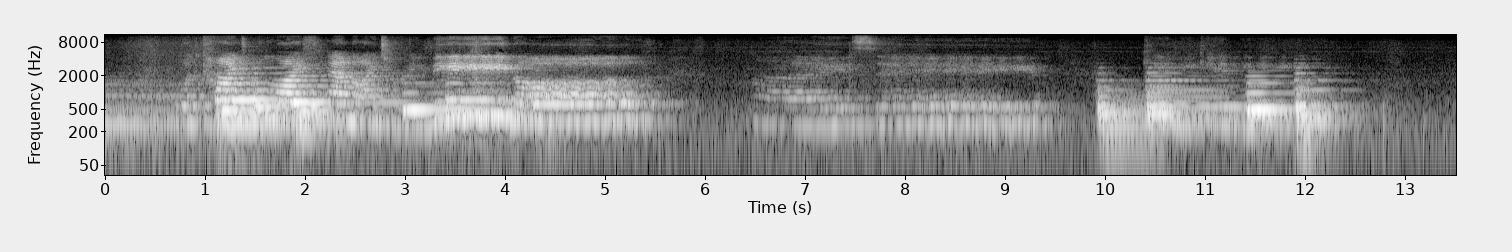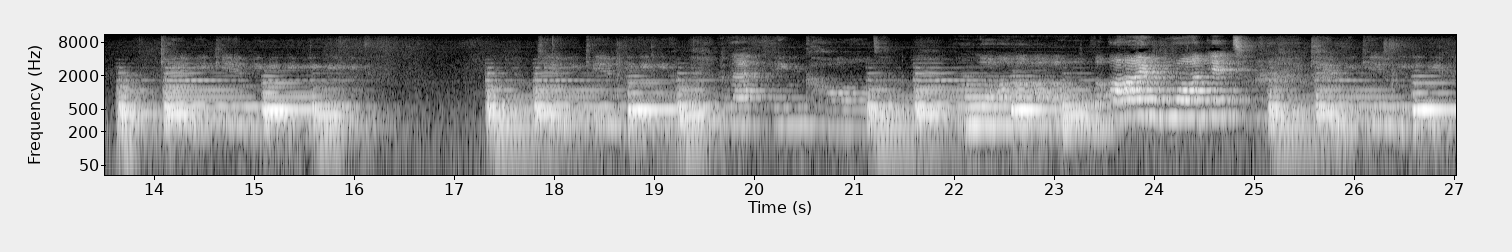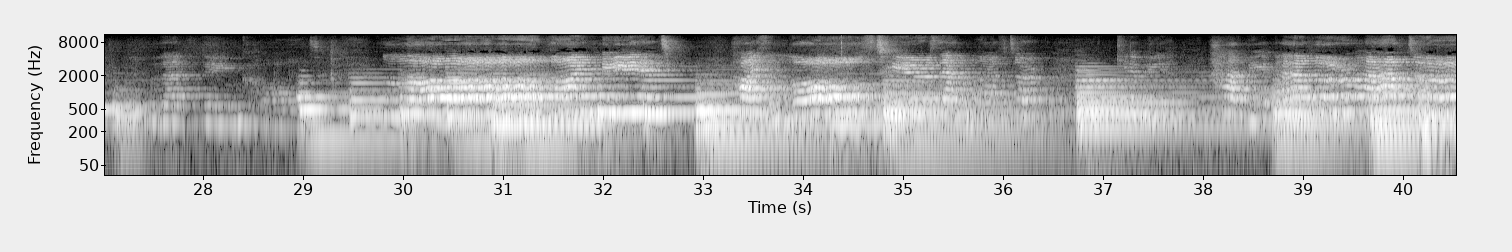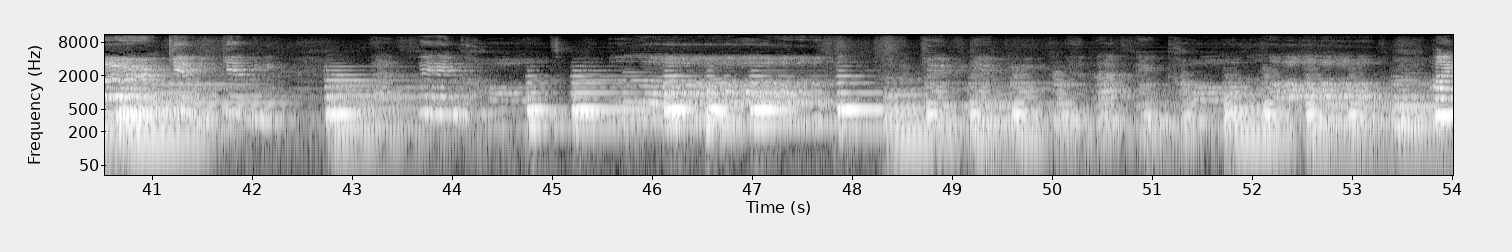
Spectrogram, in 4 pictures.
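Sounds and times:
grand piano chords: 0:00.0 - 0:05.7, 0:09.9 - 0:12.7, 0:13.6 - 0:16.4, 0:17.3 - 0:54.0
woman singing operatically: 0:00.7 - 0:05.5, 0:29.8 - 0:36.4, 0:37.1 - 0:42.4, 0:43.2 - 0:47.8.

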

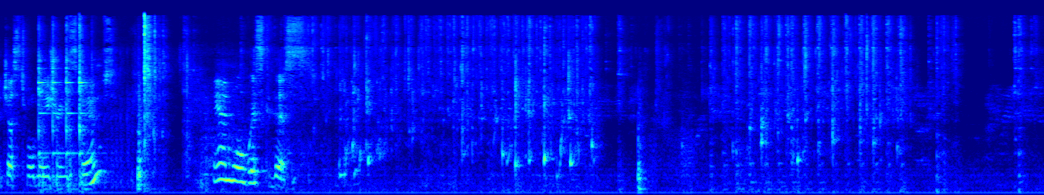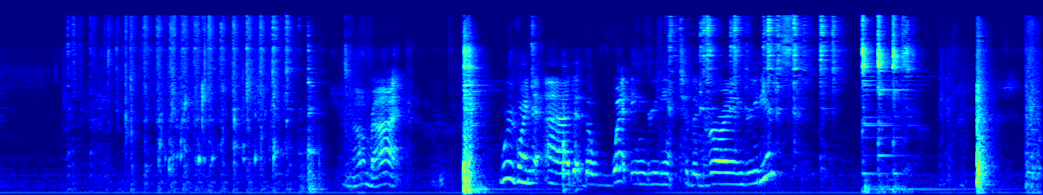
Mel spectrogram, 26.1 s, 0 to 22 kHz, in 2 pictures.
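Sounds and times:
whisk clattering against glass bowl: 0:00.5 - 0:01.2, 0:08.9 - 0:12.0, 0:13.9 - 0:17.1, 0:21.4 - 0:24.6.

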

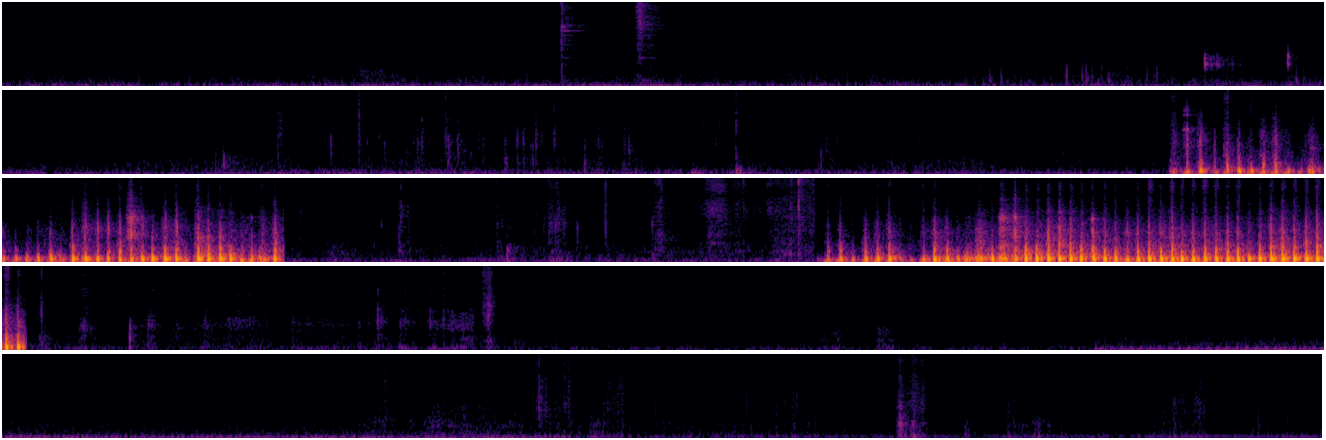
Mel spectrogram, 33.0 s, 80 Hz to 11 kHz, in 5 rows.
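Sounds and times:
hand rammer pounding sand: 0:12.5 - 0:14.6, 0:17.3 - 0:20.0.

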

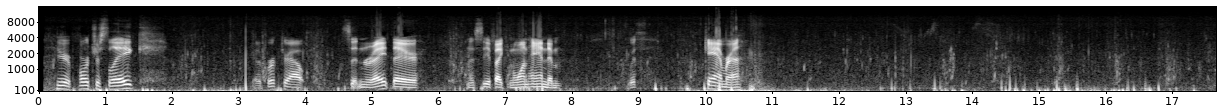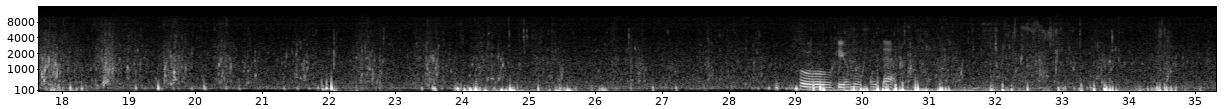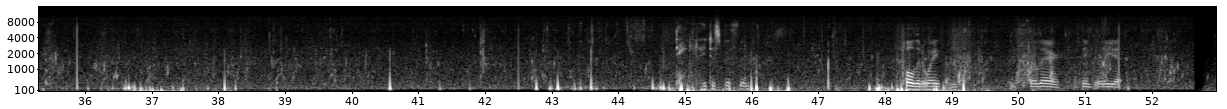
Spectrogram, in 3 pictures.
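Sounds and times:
wind buffeting microphone: 0:00.1 - 0:18.8, 0:21.9 - 0:22.7, 0:23.4 - 0:27.3, 0:28.6 - 0:38.6, 0:44.5 - 0:51.6
small waves lapping: 0:00.1 - 0:52.9.

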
